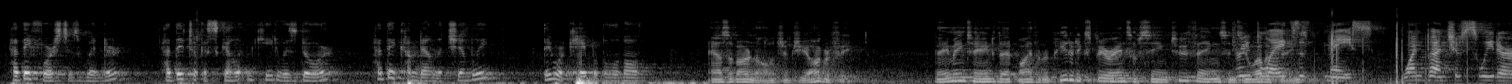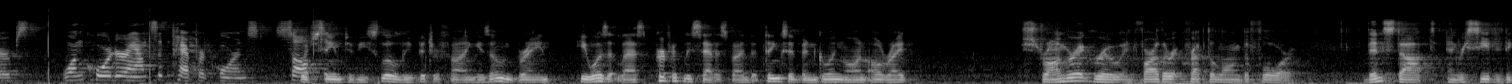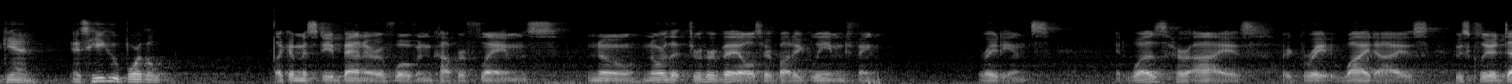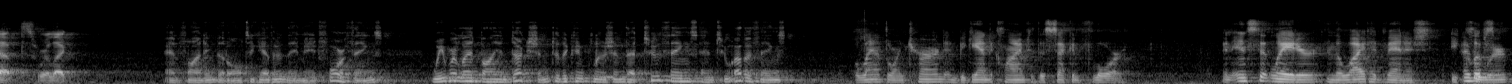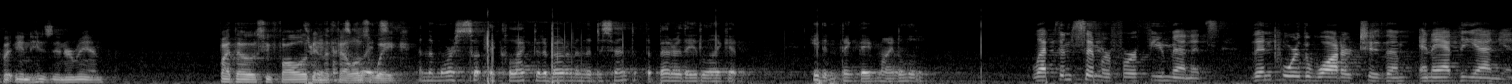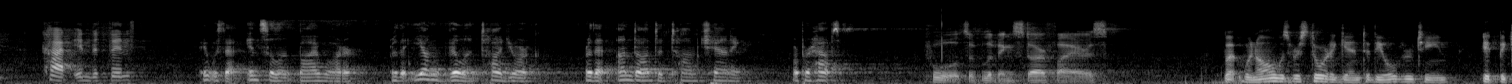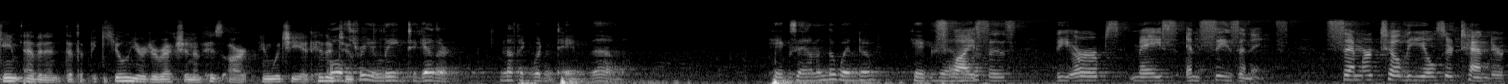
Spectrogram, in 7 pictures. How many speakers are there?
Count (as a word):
six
